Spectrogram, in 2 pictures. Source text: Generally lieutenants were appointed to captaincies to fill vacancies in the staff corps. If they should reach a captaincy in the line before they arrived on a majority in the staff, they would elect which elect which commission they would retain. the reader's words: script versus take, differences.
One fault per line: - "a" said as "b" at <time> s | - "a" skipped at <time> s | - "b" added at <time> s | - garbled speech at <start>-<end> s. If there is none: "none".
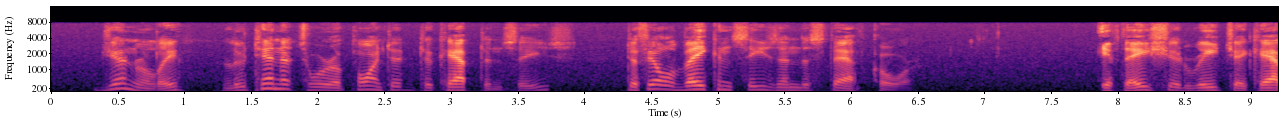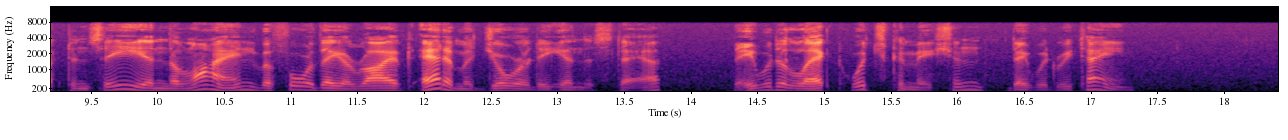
- "on" said as "at" at 12.0 s
- "elect which" skipped at 15.5 s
